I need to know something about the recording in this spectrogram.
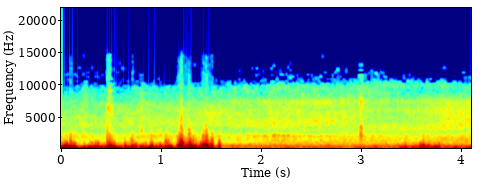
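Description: A small off-road vehicle drives past.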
